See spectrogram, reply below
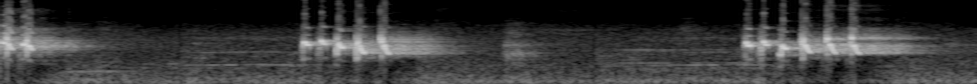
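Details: Yellow-vented bulbul singing as a lure for other bulbuls: three short bursts of rapid bubbly notes about two seconds apart, each a quick cluster of four to five descending chirps, with a faint low hum behind.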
